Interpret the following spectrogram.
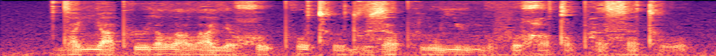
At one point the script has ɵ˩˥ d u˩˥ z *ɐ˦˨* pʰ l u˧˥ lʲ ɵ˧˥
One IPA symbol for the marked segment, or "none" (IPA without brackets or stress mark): ɐ˦˨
